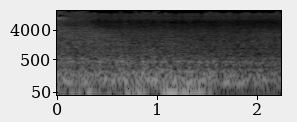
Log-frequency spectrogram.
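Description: Low, steady road rumble from the winter tyres heard inside the cabin of a Tesla Model 3 on a wet, slushy street, with a couple of heavier low swells about halfway through.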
